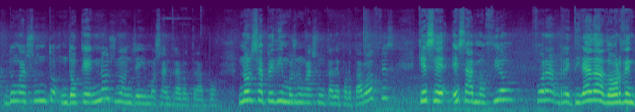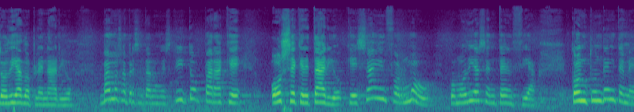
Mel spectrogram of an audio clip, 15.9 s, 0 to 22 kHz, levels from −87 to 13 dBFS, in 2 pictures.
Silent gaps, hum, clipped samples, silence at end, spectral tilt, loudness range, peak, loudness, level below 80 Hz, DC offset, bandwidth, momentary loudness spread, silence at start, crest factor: none; none; under 0.1%; 0 s; -3.5 dB/octave; 6 LU; -4 dBFS; -20 LUFS; -46 dBFS; under 0.1%; 17 kHz; 14 LU; 0 s; 16 dB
